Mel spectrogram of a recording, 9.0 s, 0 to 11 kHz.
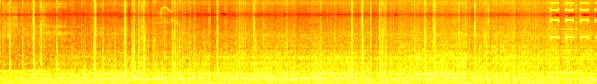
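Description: Loud steady rumble of an aerotow take-off roll inside a glider cockpit: the Remos G3 tow-plane's engine at take-off power, mixed with wind and the glider rolling on the runway, with scattered knocks and rattles. Near the end a cockpit instrument starts beeping rapidly, about four beeps a second.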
